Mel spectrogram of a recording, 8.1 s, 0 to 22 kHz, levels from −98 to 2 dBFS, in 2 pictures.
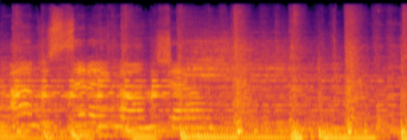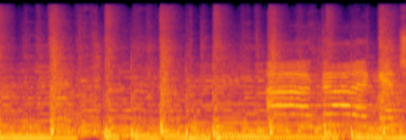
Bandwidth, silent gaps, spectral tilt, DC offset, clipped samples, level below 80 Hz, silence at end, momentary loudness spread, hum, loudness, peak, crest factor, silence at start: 19.5 kHz; none; -4.5 dB/octave; under 0.1%; under 0.1%; -20 dBFS; 0 s; 6 LU; none; -15 LUFS; 0 dBFS; 14 dB; 0 s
